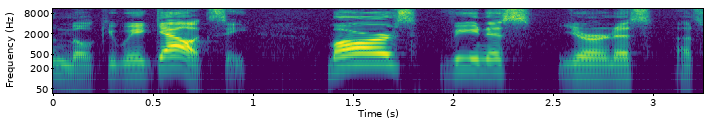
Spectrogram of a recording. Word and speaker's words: Uranus: planets of the Milky Way galaxy Mars Venus Uranus that's how you pronounce it Pluto which was a consider two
